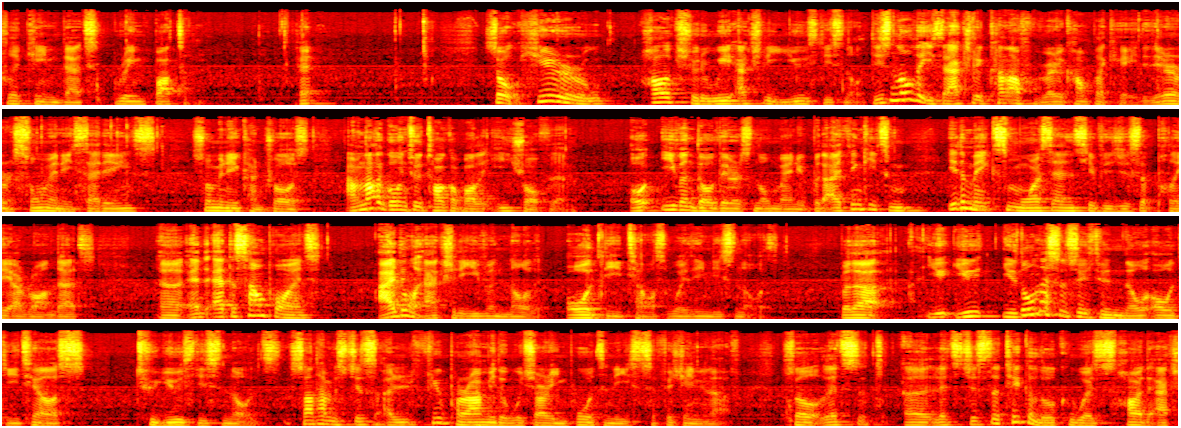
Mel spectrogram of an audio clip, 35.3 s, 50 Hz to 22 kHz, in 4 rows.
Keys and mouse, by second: 1.5-2.4 middle drag, 2.4-3.9 drag, 5.2 click, 6.4 click, 9.1 click.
